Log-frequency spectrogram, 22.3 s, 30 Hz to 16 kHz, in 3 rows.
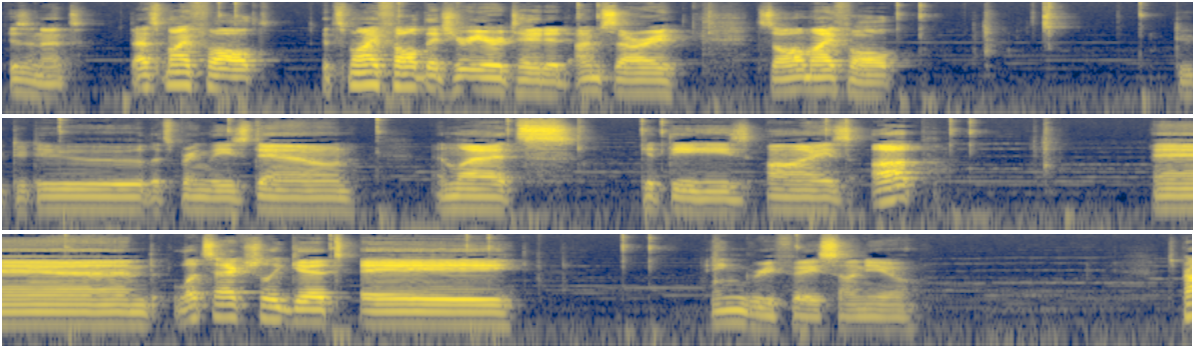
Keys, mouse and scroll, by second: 1.3 click, 2.4 click, 3.7 right click, 5.7 shift+right click, 7.1 click, 8.8-9.8 drag, 10.8 right click, 11.6 shift+right click, 12.8 shift+right click, 15.3-17.0 drag, 17.9 right click, 18.9 shift+right click, 19.8-22.3 drag.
